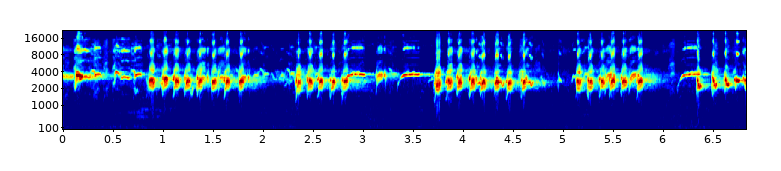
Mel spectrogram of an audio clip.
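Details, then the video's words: Sooty-headed bulbul in lively, fighting-style song, played as a lure so caged birds at home start singing: bursts of rapid, chattering notes with short sliding whistles, separated by brief pauses. "kutilang gacor TARUNG buat pancingan kutilang agar bunyi jadikan burung kutilang gacor"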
